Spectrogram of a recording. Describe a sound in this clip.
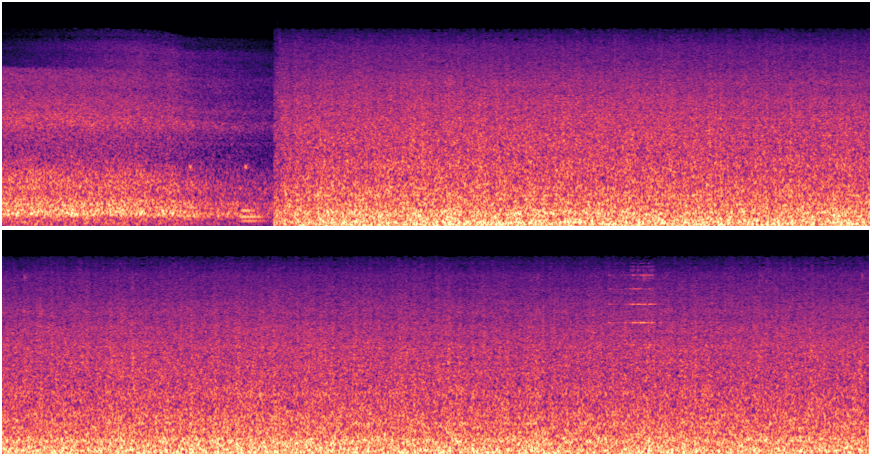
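A steam locomotive rumbles and hisses steadily while running along the track.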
